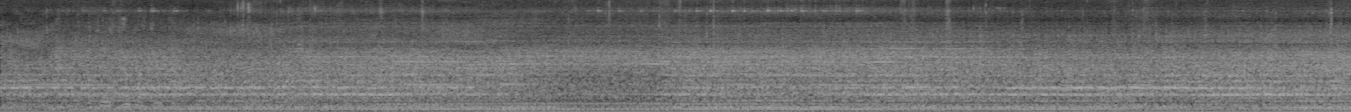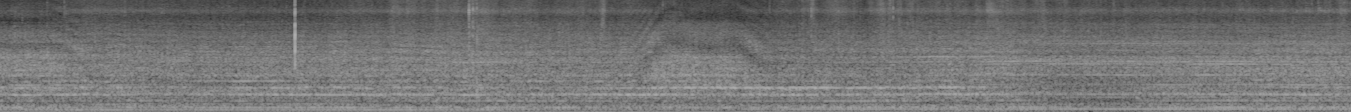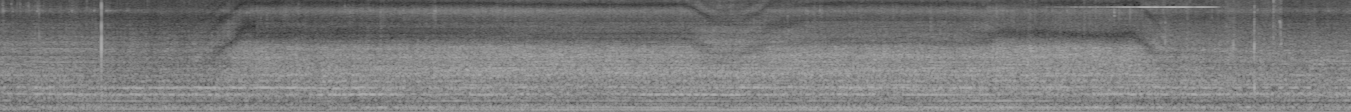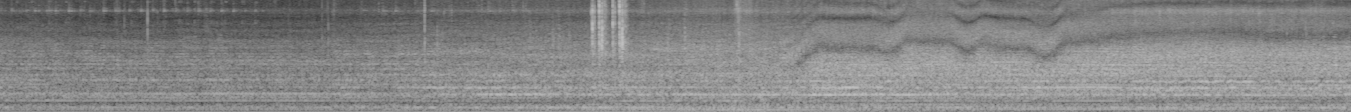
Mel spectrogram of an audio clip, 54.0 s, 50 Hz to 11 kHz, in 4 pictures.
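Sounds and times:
combine harvester diesel engine: 0.0 - 54.0.

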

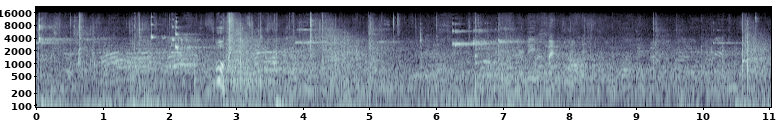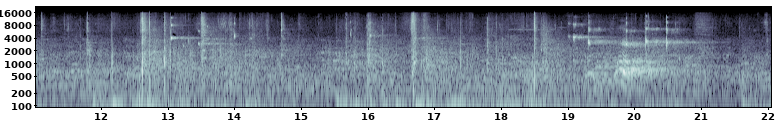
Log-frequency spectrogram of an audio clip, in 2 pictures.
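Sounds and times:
shoe squeaks on wooden floor: 1.5 - 2.5, 6.2 - 7.3, 10.0 - 10.6, 13.0 - 14.5, 18.9 - 20.9
rackets hitting shuttlecock: 17.7 - 18.9.

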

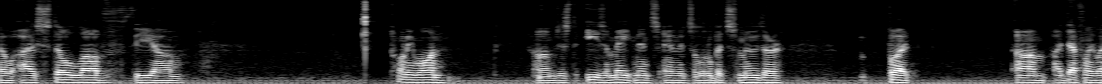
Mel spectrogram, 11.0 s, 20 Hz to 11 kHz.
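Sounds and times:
faint steady low hum: 0.0 - 11.0
sharp click of knife: 3.6 - 3.8.

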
